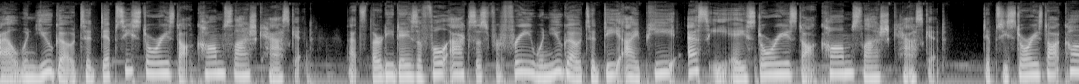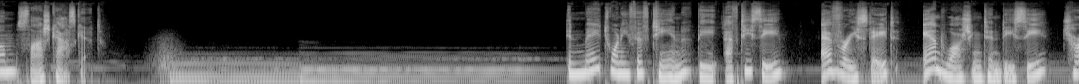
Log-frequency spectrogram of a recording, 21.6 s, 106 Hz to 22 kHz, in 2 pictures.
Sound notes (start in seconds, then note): 12.3 air whooshes; 12.4 suspenseful music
